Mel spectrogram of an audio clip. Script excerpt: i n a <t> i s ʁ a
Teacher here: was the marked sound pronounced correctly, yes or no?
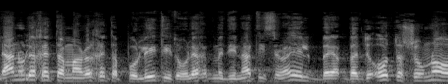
yes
